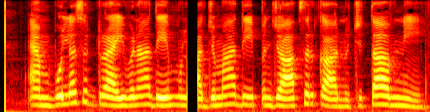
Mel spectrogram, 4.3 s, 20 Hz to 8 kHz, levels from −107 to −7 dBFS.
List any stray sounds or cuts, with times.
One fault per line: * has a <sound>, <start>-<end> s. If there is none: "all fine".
* has a dropout, 1.9-2.0 s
